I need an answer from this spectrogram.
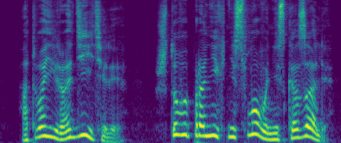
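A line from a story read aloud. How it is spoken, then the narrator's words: Exclaiming. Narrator (Russian): воскликнула Кин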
